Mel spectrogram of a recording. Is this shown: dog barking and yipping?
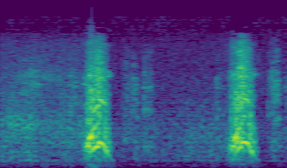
yes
